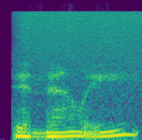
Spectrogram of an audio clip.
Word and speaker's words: Denali: holiday especially that we would remove the flag Denali is how it's pronounced what's Dali oh is that I don't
